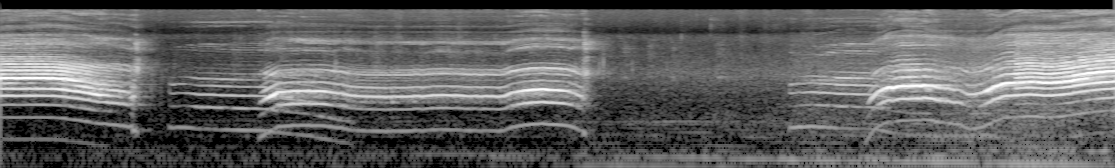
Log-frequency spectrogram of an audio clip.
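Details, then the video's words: Loud angry meows from a tom cat answering a ginger cat that keeps meowing; sustained harmonic yowls cut off abruptly, a lower-pitched answer after a pause, then a rising, wavering howl. "angry tom cat meows loudly because ginger cat keeps meowing"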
